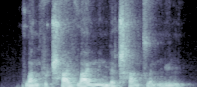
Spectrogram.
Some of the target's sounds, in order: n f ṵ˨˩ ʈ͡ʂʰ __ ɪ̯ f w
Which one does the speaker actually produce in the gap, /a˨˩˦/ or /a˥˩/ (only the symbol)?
a˥˩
